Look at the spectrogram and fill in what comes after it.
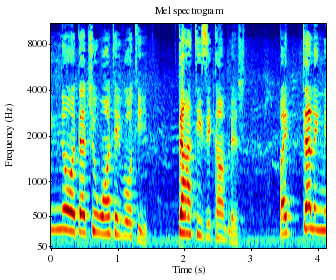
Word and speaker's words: roti: Oh, dear lord, what is a rot eye? It is a rooty. That's what we call it. You say rooty, understand? – How do you say it? – Rooty. R-O-T-I. Rooty.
